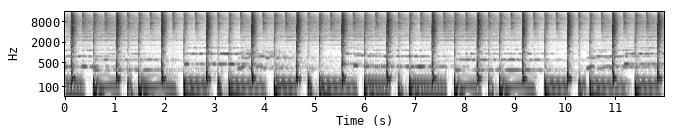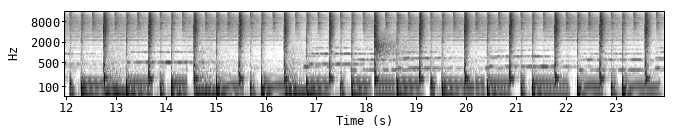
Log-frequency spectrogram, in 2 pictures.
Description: No Guitars Pop (2010s) 2:53 Buy £1.50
